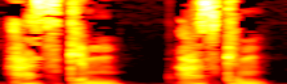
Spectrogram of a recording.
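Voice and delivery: "Ask him" run together like "ass Kim"; ask-Kim linking. Shown as a demonstration.

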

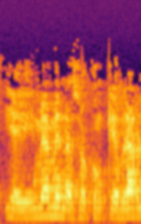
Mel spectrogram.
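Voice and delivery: ordinary talk

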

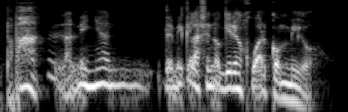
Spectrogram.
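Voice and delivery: put-on high, slow childlike whine; imitating a child confiding in papá; little daughter. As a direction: put on a small girl's plaintive voice. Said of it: "me viene y me dice".

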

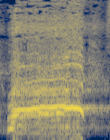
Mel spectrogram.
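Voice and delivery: high, loud imitated howl of barking dogs; frenzied dog barking. Preacher mimicking eight panicked dogs, loud high howl. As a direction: mimic a whole pack going off. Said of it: "Todos ladrando".

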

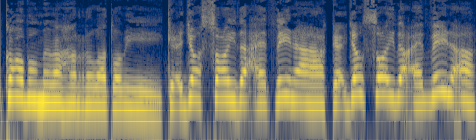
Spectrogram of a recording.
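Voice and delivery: high, drawn-out mock shout; indignant high wail, stretched out; retold hysterical yelling. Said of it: "empiezo a gritar por mitad de San Sebastián".

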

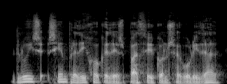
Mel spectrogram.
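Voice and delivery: plain reading voice

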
